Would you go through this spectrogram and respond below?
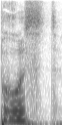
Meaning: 1. chest 2. breast (of a woman); side of the chest (of a man) 3. bosom (seat of thoughts and feelings) 4. clipping of Brustschwimmen
- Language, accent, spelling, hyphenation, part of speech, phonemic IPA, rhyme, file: German, Germany, Brust, Brust, noun, /bʁʊst/, -ʊst, De-Brust.ogg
